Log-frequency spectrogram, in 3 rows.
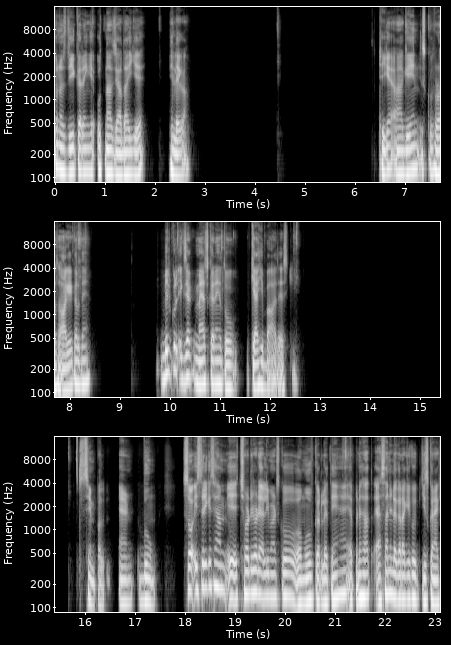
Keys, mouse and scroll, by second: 1.3-1.9 click, 1.8 space, 3.5-4.0 click, 4.2 space, 5.6-6.2 click, 6.8-8.0 click, 7.9 space, 9.1-10.0 click, 9.9 space, 10.8 alt+scroll down 1, 11.6-12.2 click, 12.2 space, 15.4 space, 17.0-21.0 drag, 20.9 space.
